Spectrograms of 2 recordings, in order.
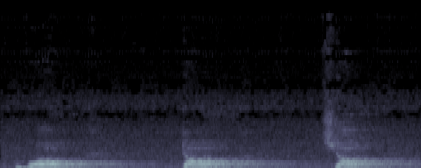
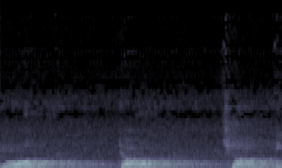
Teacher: We don't get the L sound of L in these words. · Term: silent L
